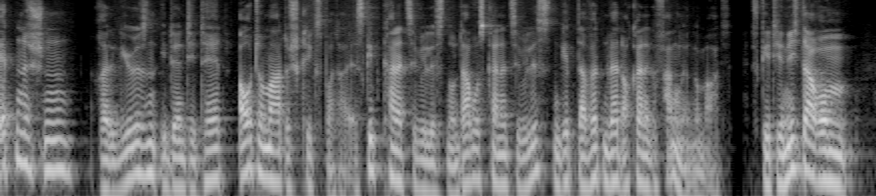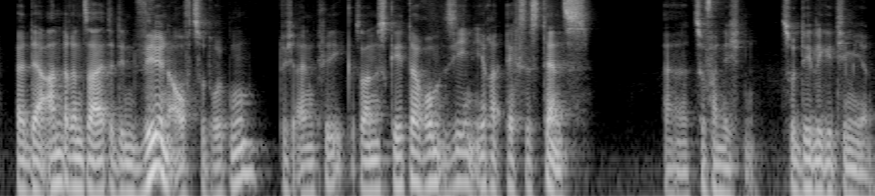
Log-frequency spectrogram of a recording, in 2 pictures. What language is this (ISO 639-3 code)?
deu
